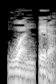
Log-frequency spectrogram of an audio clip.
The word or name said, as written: guantera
